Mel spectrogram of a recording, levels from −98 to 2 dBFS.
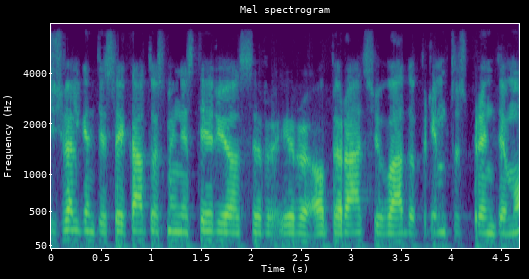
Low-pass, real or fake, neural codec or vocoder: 7.2 kHz; real; none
